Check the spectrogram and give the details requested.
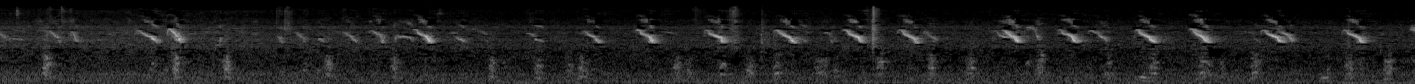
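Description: A bird peeping: short, high-pitched calls repeated about twice a second without a break, getting louder after the first couple of seconds.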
